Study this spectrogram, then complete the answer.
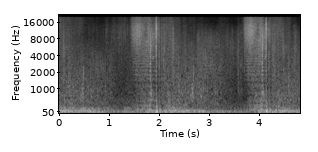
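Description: Confringo blasting spells explode in Hogwarts Legacy, with booming blasts near 0.5, 2 and 4 seconds over a dense rumbling roar of crackling debris.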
